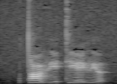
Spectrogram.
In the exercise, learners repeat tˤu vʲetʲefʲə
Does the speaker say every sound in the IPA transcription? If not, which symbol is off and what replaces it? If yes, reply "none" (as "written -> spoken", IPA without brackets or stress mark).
fʲ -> vʲ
